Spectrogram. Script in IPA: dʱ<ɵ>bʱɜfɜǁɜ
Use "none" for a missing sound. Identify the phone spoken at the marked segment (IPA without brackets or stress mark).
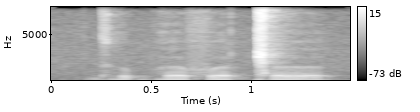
ɵ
